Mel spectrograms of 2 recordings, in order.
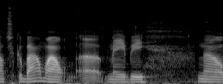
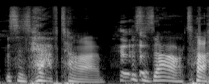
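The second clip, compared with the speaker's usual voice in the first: coach pep talk; 3 semitones higher, 6 dB louder than usual. Pretend.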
